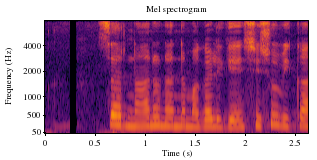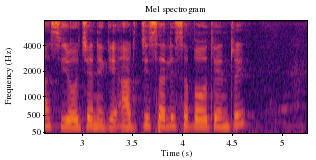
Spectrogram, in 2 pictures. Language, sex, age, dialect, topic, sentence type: Kannada, female, 36-40, Dharwad Kannada, banking, question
